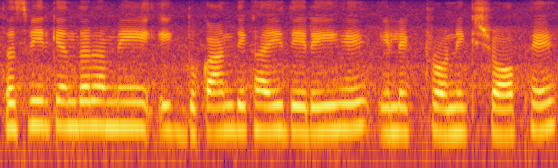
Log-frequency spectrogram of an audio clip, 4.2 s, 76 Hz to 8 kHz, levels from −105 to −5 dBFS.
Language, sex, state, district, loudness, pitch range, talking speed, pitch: Hindi, female, Madhya Pradesh, Bhopal, -15 LUFS, 205-235 Hz, 185 wpm, 220 Hz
